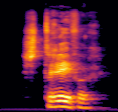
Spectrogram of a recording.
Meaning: 1. one who strives; striver 2. a person who studies hard or makes a great effort in another way; a try-hard, a nerd
- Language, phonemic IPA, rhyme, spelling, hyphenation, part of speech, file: Dutch, /ˈstreː.vər/, -eːvər, strever, stre‧ver, noun, Nl-strever.ogg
